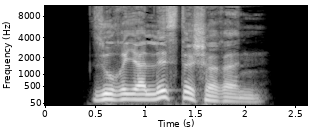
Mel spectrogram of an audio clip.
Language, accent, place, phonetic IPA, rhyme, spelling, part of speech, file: German, Germany, Berlin, [zʊʁeaˈlɪstɪʃəʁən], -ɪstɪʃəʁən, surrealistischeren, adjective, De-surrealistischeren.ogg
- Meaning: inflection of surrealistisch: 1. strong genitive masculine/neuter singular comparative degree 2. weak/mixed genitive/dative all-gender singular comparative degree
